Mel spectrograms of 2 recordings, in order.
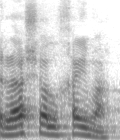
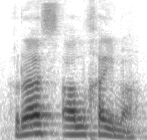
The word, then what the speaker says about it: রাস আল খাইমা: আমি খাইমা লিখে দিলাম এটা উচ্চারণটা হবে রাস আল খাইমা রাস আল খাইমা very good very good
